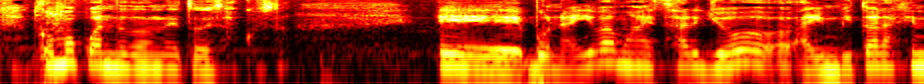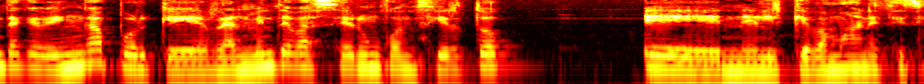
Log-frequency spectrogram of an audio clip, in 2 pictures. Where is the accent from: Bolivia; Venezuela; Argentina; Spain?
Spain; Bornos, Andalusia; Tengo una cajita en mi pueblo, en Bornos, allí en Cádiz, llena de letras de cuando vivía ahí, que era súper pequeña.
